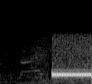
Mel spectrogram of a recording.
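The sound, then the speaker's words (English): A telephone call tone as a call is placed to a controlled demolition company: after a brief stretch of faint line noise, a loud, steady ringing tone starts midway and holds to the end. “And of course I am familiar with this phone call.”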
